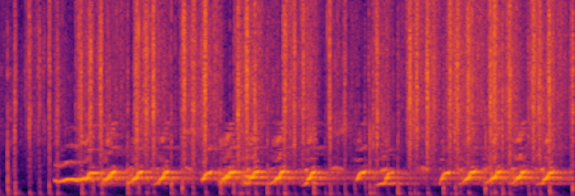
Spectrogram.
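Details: Zebra calling loudly in a fast run of rising, nasal, yelping barks, roughly four per second. The calls come in bursts with brief pauses between them. Broadband clicking or snorting pulses sound underneath.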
